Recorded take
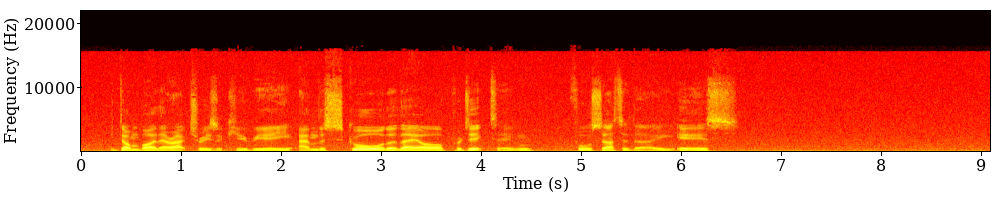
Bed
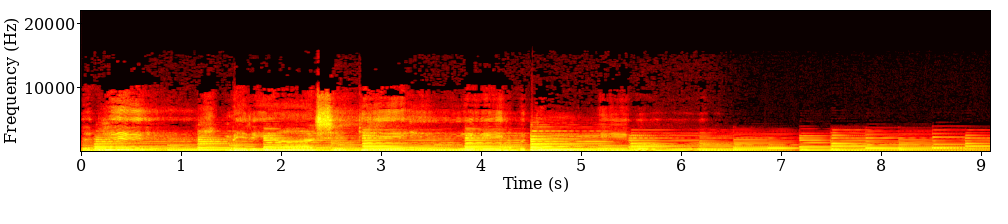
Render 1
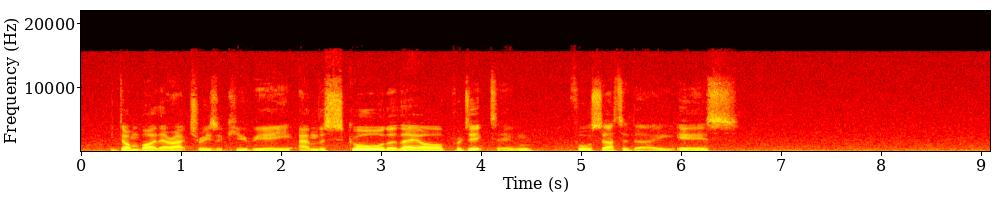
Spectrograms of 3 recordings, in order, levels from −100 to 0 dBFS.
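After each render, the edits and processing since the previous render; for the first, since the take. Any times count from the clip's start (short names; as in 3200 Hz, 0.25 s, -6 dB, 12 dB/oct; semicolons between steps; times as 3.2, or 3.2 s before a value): denoiser 7 dB, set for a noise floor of -40 dBFS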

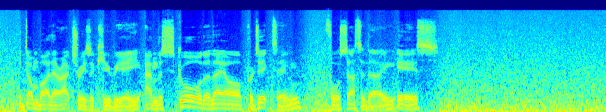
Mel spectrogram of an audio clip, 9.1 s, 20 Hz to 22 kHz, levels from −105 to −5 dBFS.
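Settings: limiter -19.5 dBFS, peak gain reduction 11 dB; compressor 12:1, threshold -36 dBFS, peak gain reduction 13 dB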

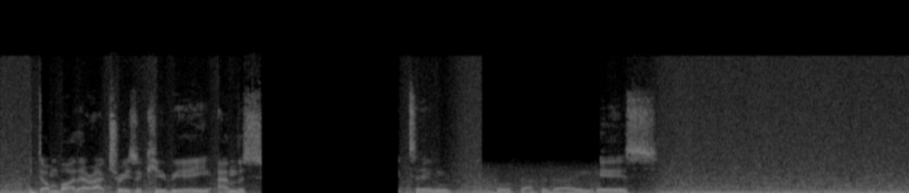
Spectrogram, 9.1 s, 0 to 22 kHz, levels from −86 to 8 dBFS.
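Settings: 0.6–1.62 comb 7.4 ms, depth 62%; 2.61–3.98 mute; 4.81–6 delta modulation 16 kbps, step -54 dBFS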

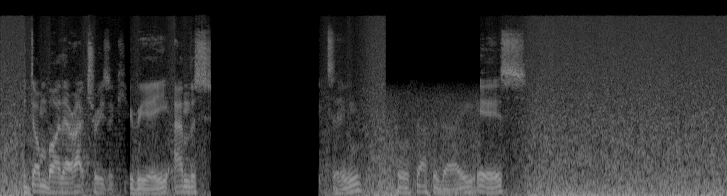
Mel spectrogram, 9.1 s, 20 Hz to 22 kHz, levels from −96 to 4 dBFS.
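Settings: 0.9–1.62 fade out; 2.57–4.33 detuned doubles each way 37 cents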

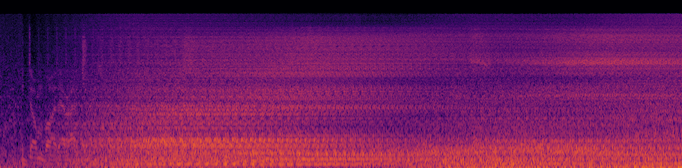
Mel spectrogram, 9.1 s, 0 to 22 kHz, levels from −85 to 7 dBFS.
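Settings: swelling echo 0.121 s, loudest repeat 5, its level -7 dB; bloom reverb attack 1.71 s, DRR -11 dB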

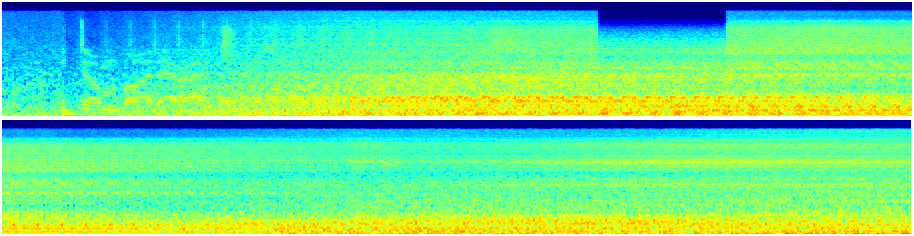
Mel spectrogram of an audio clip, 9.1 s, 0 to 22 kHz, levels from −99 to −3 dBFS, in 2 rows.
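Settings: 2.97–3.62 air absorption 170 m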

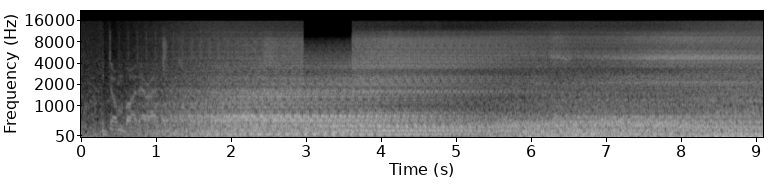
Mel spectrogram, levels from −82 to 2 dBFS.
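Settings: gain +2.5 dB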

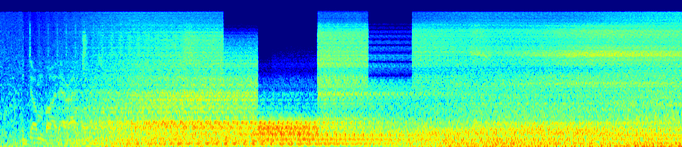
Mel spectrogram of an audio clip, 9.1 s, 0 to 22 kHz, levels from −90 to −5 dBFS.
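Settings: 3.43–4.23 synth low-pass 520 Hz, resonance Q 2.4; 4.9–5.49 polynomial smoothing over 41 samples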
